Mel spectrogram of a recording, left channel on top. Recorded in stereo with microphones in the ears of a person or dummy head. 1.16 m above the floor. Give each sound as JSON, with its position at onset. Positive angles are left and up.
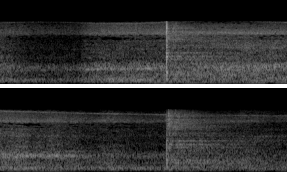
{"t": 1.7, "sound": "hammering", "side_deg": 70, "distance_m": 2.0}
